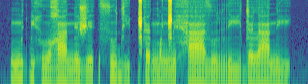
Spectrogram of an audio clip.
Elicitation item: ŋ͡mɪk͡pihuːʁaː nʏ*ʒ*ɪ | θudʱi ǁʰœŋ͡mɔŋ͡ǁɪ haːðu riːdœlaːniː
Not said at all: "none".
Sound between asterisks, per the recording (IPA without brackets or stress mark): ʒ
